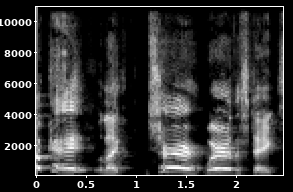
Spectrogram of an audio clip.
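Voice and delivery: mock nonchalance. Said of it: "They're like".

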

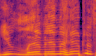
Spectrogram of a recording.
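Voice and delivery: high-pitched incredulous question; retold disbelief. Viewer scoffing at rich kids' show, incredulous. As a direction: question it high, in mock astonishment.

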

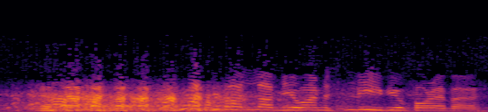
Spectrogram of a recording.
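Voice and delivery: slow, loud melodrama declaration; a hero leaving forever, hammed-up; mock tragic farewell. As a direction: ham up a noble goodbye. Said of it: "you be Stanislaus".

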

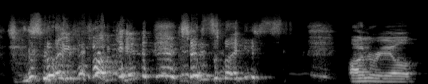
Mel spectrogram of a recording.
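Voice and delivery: high laughing words; giggling at the punchline. Real, not acted. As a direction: laugh through it. Laughing at his own story.

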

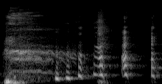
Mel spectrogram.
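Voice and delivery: sudden high squealing laugh. Real, not acted. Vlogger cracking up at his own sweatpants joke, high laugh. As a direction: burst out in a high giggle.

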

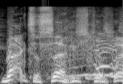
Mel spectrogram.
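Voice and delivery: loud, high laughing quip; loud laughing topic switch. Real, not acted. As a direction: laugh it out as a joke. Jokey topic change.

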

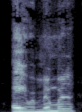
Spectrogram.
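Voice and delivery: normal talking voice

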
